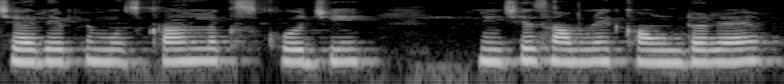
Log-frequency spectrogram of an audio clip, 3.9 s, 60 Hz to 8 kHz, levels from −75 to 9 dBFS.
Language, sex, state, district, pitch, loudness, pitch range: Hindi, female, Uttar Pradesh, Shamli, 230 Hz, -17 LUFS, 225-235 Hz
